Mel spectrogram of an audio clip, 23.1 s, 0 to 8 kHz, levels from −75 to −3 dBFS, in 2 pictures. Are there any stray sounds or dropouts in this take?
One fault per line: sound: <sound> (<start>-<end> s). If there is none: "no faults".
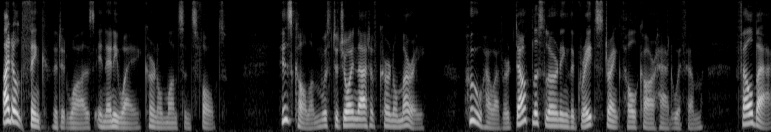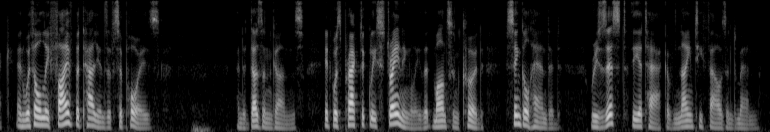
sound: breath (14.2-14.8 s)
